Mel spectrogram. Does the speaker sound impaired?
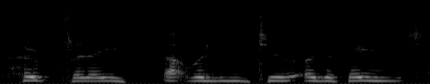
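Yes: cerebral palsy; wheelchair user.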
